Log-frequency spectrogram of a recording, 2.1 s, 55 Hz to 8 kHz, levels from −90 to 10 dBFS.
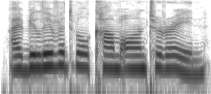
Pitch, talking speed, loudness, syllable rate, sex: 210 Hz, 225 wpm, -16 LUFS, 5.2 syllables/s, female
